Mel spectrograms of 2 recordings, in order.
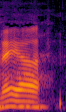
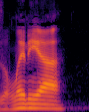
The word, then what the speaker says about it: Alinea: Anton confirmed that I pronounced the name of super fancy Chicago restaurant Alinea incorrectly. I was wrong. Allison was right. I was wrong. I said Alinea. It is Alinea.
